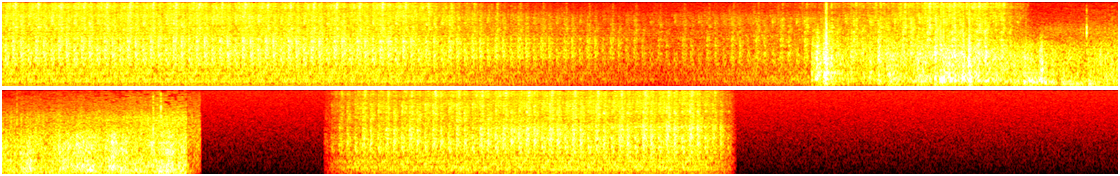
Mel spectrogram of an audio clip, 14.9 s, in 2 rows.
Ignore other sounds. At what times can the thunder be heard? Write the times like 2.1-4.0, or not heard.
5.3-8.7.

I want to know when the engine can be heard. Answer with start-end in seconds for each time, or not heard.
0.0-6.8, 9.6-12.3.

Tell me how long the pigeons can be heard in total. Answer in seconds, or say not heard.
not heard.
